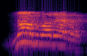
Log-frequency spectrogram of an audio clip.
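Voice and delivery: None whatever hurled out loud and high. Shown as a demonstration. Preacher answering his own question, a loud emphatic cry. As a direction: slam None whatever out at full force.

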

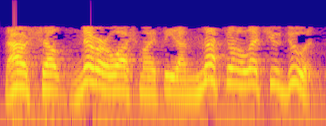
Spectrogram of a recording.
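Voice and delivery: loud, high, insistent Peter refusing; emphatic refusal. Retold or imitated. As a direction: plant your feet and refuse him outright. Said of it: "He became very emphatic".

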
